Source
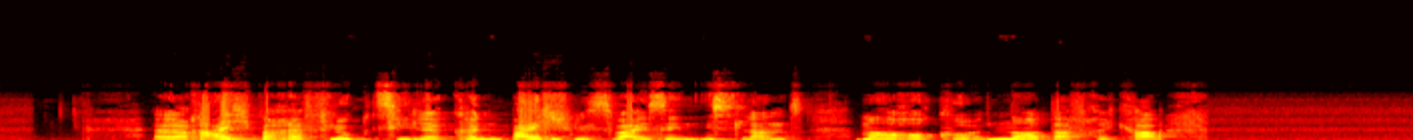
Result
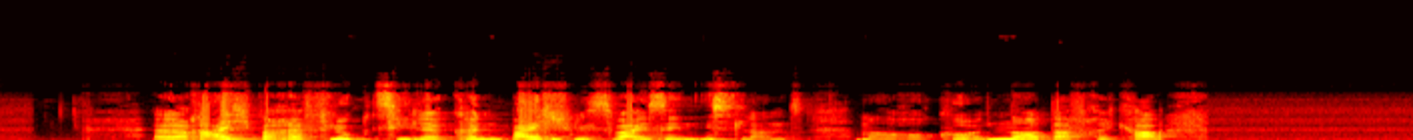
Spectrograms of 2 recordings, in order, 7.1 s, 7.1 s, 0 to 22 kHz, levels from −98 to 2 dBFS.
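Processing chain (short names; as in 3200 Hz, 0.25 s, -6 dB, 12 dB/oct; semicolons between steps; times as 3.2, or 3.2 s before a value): 3.62–4.77 compressor 16:1, threshold -36 dBFS, peak gain reduction 15.5 dB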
